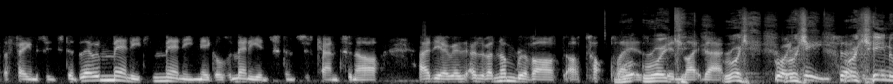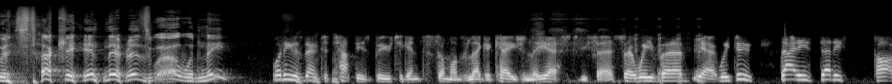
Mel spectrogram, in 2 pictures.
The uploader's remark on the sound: on the phone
